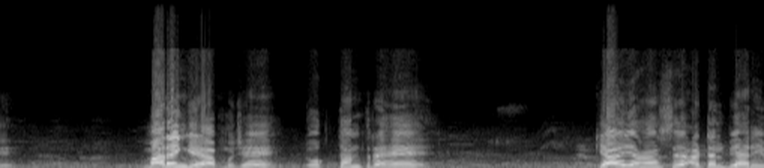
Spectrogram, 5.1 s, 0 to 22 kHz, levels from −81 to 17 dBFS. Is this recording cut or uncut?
cut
